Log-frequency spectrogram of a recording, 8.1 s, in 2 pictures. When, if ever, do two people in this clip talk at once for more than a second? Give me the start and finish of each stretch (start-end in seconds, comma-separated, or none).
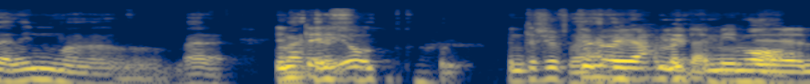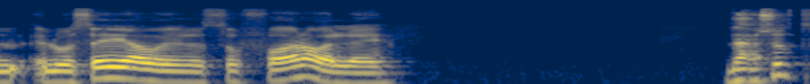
2.9-4.1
